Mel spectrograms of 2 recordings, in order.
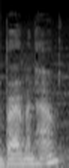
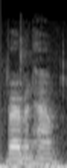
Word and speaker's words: Birmingham: That's correct. You're pronouncing the G. Birmingham. – You're not meant to.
